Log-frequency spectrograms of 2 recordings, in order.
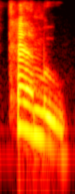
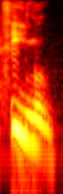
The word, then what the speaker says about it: Temu: It is Tamu or Tamu because I was listening to an ad round yonder and they said it, and it's Tamu is not Timu.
